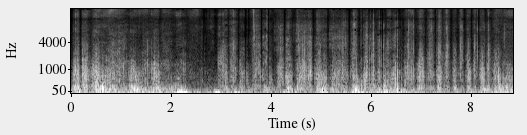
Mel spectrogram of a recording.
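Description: A dark red embossed faux snakeskin leather bracer, a flat, fairly thin wrist guard with metal grommets, is scratched and tapped with long acrylic nails. Quick, dense, low-pitched scratching and tapping continues throughout, with the energy concentrated in the low end.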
